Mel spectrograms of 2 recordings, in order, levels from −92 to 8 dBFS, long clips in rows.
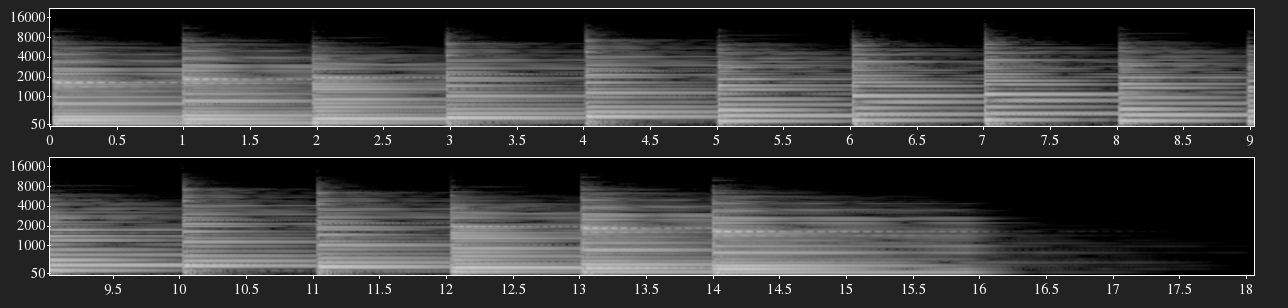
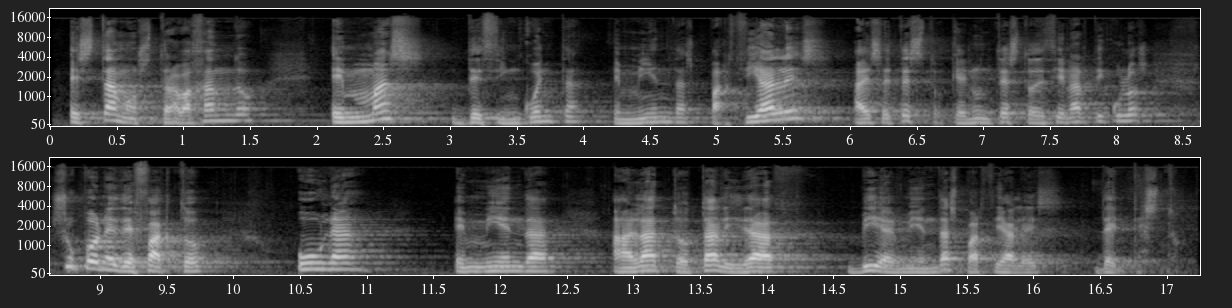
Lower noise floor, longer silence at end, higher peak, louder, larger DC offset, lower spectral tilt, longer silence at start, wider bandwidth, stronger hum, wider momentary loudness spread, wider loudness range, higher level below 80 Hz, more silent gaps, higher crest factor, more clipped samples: first, -81 dBFS vs -53 dBFS; first, 2 s vs 0.2 s; second, -4 dBFS vs 0 dBFS; about the same, -20 LUFS vs -21 LUFS; neither; about the same, -6.5 dB/octave vs -5.5 dB/octave; second, 0 s vs 0.15 s; second, 8.6 kHz vs 18 kHz; neither; second, 11 LU vs 16 LU; about the same, 4 LU vs 5 LU; first, -48 dBFS vs -64 dBFS; neither; second, 16 dB vs 22 dB; neither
